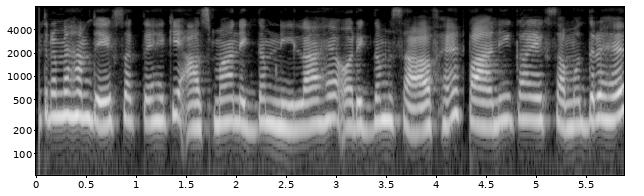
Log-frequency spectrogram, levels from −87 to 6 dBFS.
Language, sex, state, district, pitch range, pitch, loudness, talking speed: Hindi, female, Bihar, Jamui, 235-275 Hz, 255 Hz, -15 LUFS, 205 wpm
